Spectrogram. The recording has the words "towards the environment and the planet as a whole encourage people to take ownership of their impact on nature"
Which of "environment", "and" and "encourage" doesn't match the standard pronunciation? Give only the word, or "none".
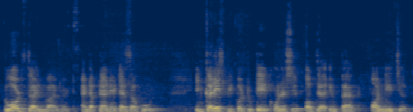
environment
